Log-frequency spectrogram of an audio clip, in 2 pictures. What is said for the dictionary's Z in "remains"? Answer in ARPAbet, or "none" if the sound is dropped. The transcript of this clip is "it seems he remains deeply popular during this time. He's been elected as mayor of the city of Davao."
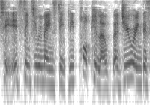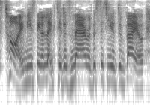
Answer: Z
